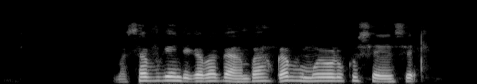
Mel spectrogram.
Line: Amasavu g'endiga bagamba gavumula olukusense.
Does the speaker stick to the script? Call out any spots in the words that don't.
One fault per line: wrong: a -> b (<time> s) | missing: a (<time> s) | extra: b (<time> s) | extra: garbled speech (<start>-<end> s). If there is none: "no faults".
no faults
